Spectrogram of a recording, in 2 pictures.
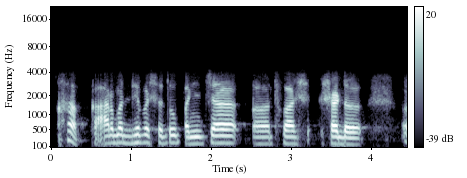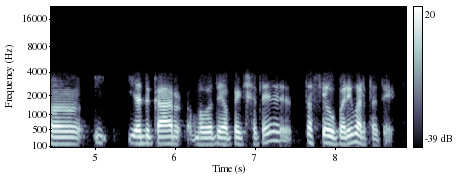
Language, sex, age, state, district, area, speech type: Sanskrit, male, 18-30, Maharashtra, Nagpur, urban, conversation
